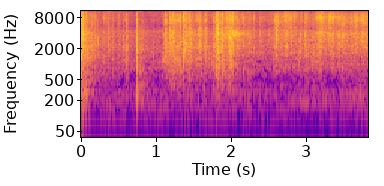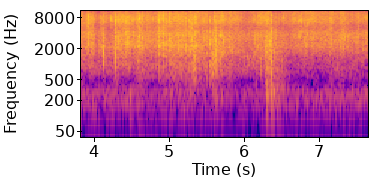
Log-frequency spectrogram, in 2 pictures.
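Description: Plastic and paper packaging crinkling and rustling as a small item is unwrapped from a little cardboard box, with scattered crackles and light knocks.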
